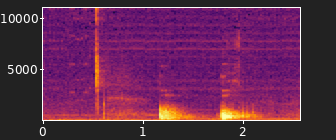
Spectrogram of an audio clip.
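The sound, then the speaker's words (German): A long-stemmed Glencairn whisky glass is picked up and handled indoors: a light tick, then two solid clinks of glass set against a hard surface, each ringing briefly before fading. No one speaks. “Und weil wir heute mal drinnen sind, dachte ich mir, nehme ich mir mal wieder ein langstieliges Glencairn-Glas.”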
